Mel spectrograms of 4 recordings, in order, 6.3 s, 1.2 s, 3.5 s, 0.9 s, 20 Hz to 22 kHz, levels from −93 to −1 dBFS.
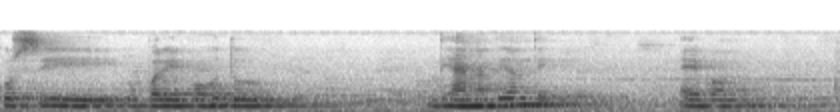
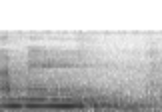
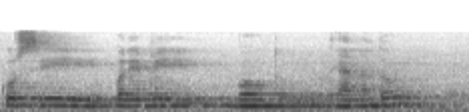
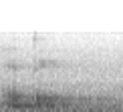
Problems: constant background noise, continuous background conversations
